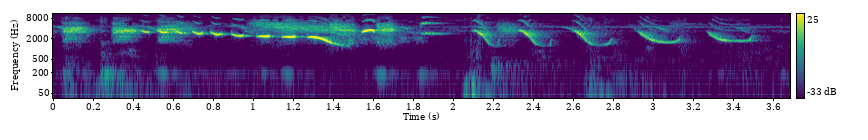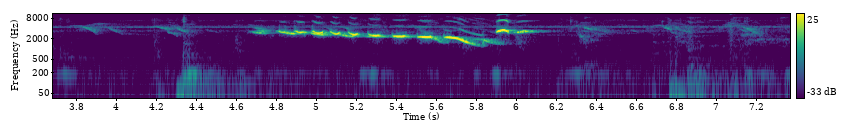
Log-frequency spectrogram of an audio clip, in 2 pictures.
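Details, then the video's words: Over-aroused Sirtu in breeding condition, reacting to a rival or female, pours out long descending whistled slurs and a series of sharp downswept notes, then a second falling phrase. Soft low thumps sit underneath. "Sirtu Ngamuk Narung !! Garuda Birahi Over"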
